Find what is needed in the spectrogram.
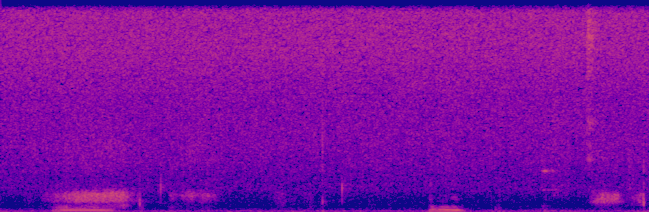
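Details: Russian Blue cat sleeping in an awkward position, snoring: two soft, buzzy snores a few seconds apart over quiet room noise; snoring.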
